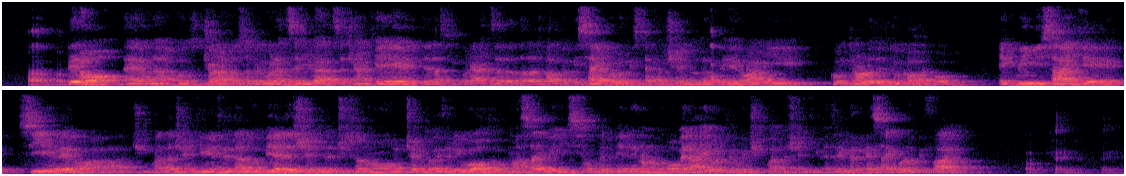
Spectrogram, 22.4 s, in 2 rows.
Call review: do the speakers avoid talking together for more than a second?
Yes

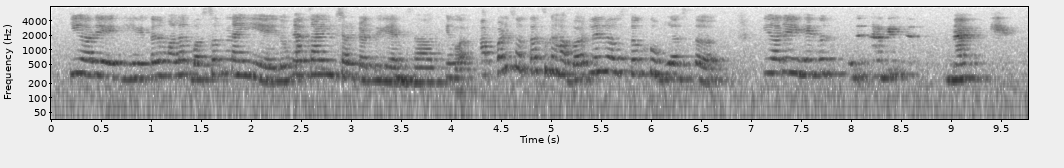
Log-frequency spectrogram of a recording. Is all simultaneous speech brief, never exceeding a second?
Yes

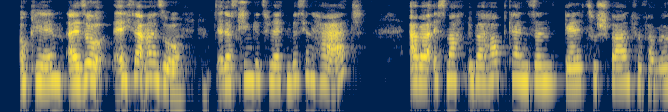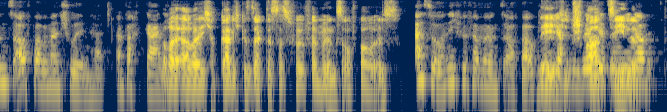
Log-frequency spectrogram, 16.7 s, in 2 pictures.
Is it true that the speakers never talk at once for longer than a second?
No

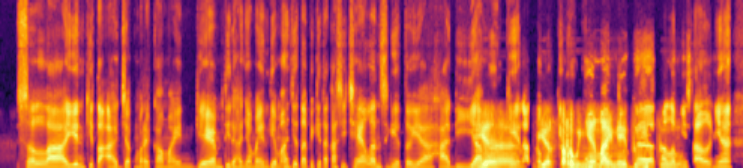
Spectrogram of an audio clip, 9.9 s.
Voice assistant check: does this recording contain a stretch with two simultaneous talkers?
Yes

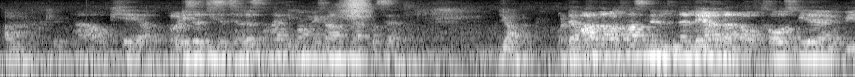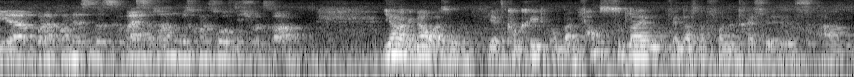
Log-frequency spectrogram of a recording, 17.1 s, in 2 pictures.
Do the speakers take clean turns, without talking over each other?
Yes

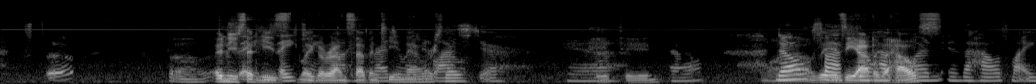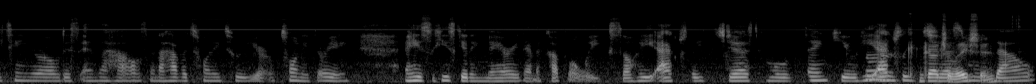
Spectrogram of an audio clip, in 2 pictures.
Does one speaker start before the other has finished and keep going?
Yes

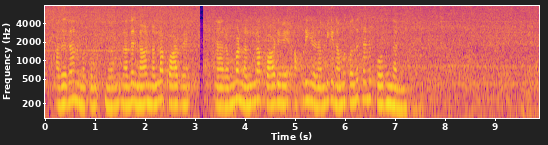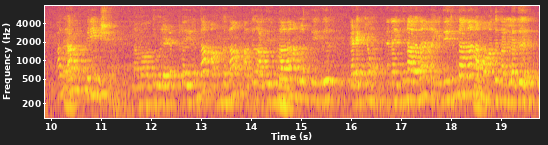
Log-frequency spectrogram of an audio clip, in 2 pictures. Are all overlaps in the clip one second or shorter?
Yes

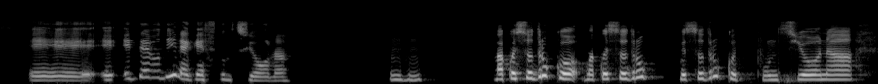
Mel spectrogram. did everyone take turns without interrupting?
Yes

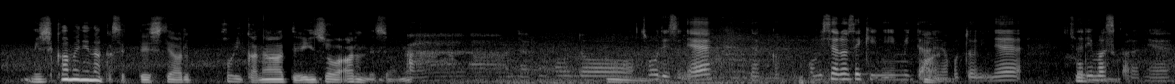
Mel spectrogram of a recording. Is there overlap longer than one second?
No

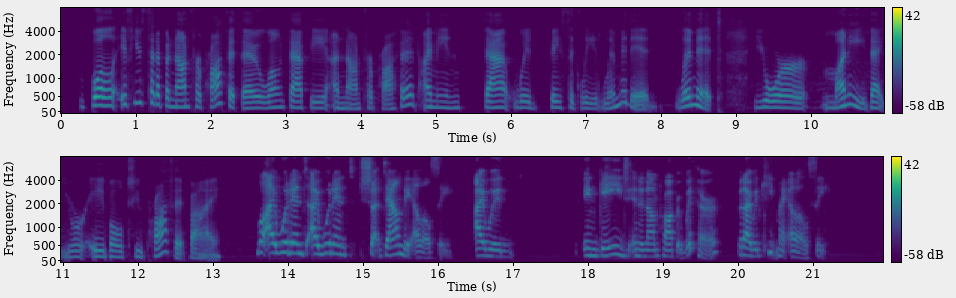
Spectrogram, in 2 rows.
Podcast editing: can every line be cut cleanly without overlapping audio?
Yes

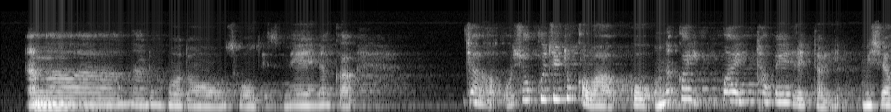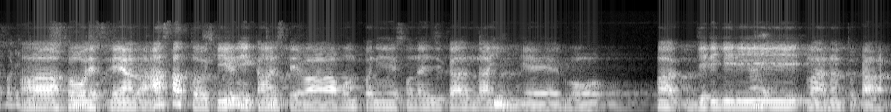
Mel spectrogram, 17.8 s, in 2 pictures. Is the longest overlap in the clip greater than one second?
Yes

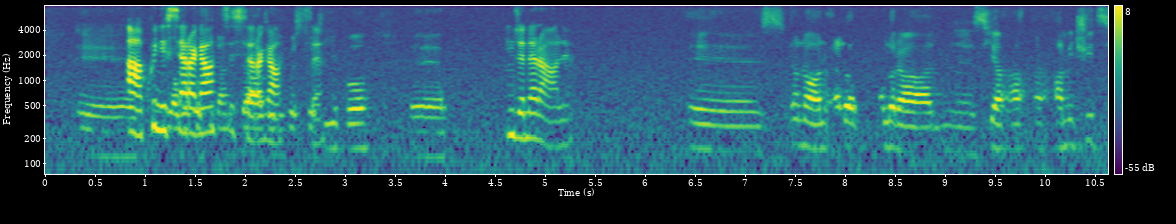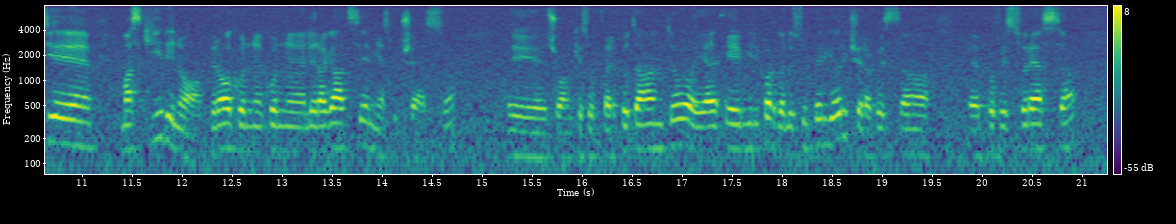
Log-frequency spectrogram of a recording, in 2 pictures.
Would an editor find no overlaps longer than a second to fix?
No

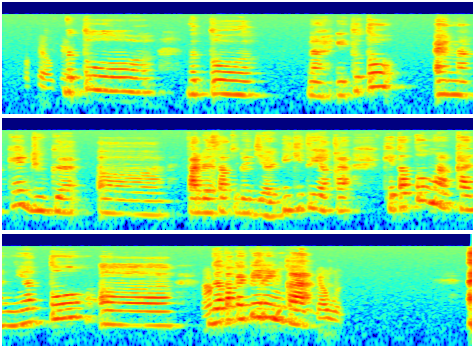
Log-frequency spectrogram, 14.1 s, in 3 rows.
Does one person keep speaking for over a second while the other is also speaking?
No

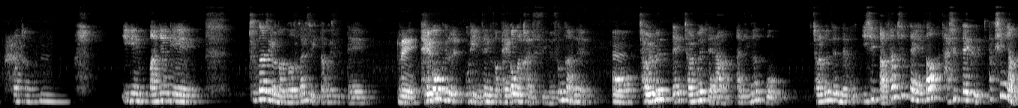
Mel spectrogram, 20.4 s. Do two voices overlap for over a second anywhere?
No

